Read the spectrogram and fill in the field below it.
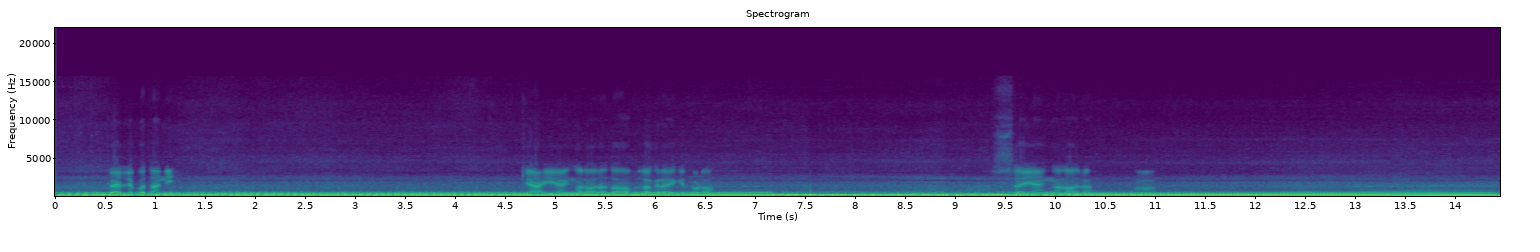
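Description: A motorcycle engine hums steadily, dropping in pitch and then rising as it speeds up again.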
